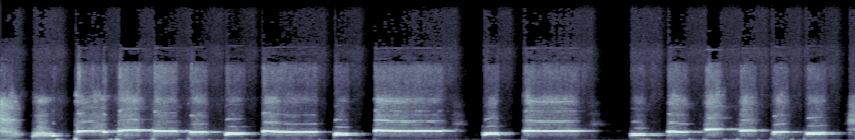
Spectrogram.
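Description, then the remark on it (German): A clear whistled melody of an American Civil War song, short and held notes rising and falling in a lively march-like rhythm, heard alone without any talking. “Das, das singen immer die Nordstaatengruppen oder pfeifen in allen Western, während die, wenn Südstaatengruppen gezeigt werden, dann singen oder pfeifen sie immer.”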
